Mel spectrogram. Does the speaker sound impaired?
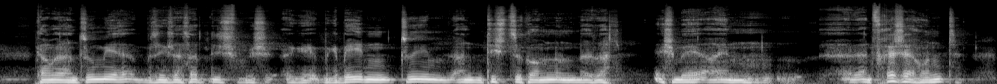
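Yes: Parkinson's disease; well controlled on medication overseen by neurologist.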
